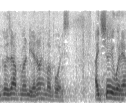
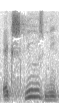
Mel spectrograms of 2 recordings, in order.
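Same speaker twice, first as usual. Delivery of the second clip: sarcastic excuse me; 8 dB quieter, much slower than usual. Acted. Sarcastic retort, slow.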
